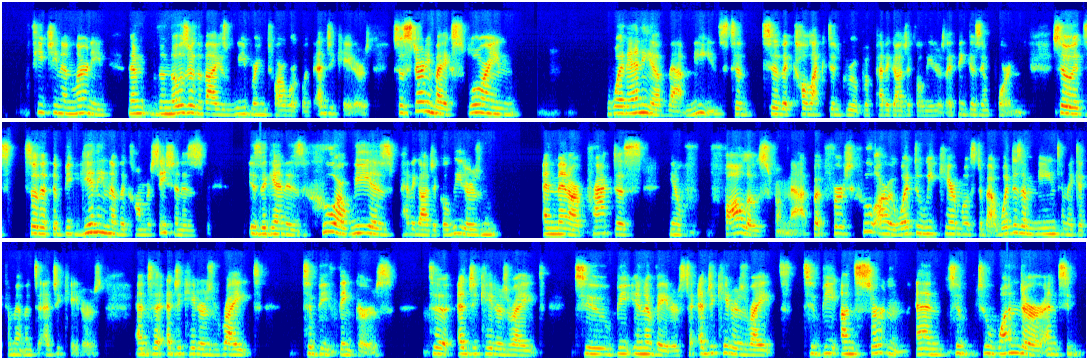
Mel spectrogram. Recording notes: This conversation was taken from a live virtual event, and some parts have been edited to make your listening experience more comfortable.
